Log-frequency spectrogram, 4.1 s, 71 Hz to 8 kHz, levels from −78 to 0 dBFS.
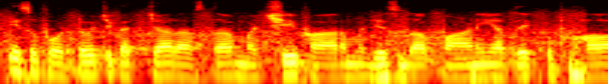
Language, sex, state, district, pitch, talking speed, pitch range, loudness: Punjabi, male, Punjab, Fazilka, 110 Hz, 160 wpm, 105-115 Hz, -14 LUFS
